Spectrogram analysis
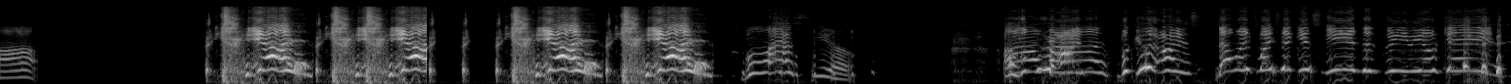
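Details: Virtual YouTuber's three sneezes on a 3D stream: several sharp, forceful sneezes in quick succession, followed by high-pitched voiced speech.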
